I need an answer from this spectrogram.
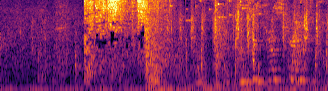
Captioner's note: more glass breaking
